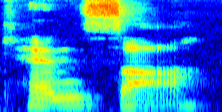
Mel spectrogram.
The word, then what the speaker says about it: Kansas: Did you know that the Indians after whom the state and river are named pronounce their name Kensaw, like Arkansas?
